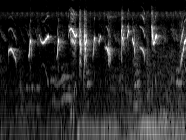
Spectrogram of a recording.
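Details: Long-tailed shrike performing a lure song for prompting quiet shrikes to sing, with sparrow-imitating fill: high downslurred whistles and twittering chirps building into dense harsh chatter, a faint low hum underneath.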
